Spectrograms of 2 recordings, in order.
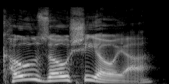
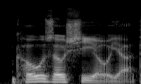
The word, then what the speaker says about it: Kozo Shioya: We are talking about Kozo Shioya. Shioya. Kozo Shioya. That's how you say it.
